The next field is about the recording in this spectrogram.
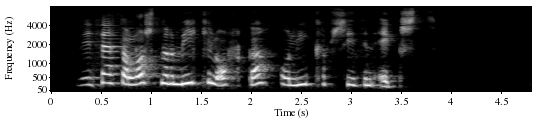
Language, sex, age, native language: Icelandic, female, 60-69, Icelandic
